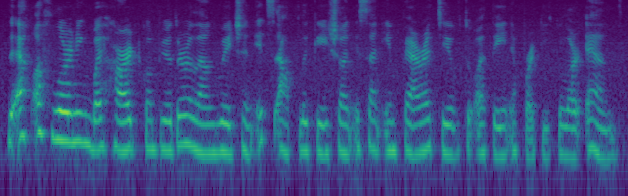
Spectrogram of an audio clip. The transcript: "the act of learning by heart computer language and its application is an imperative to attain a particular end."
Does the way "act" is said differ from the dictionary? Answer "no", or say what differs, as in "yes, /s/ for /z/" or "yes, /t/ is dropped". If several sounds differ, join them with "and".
yes, /t/ is dropped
